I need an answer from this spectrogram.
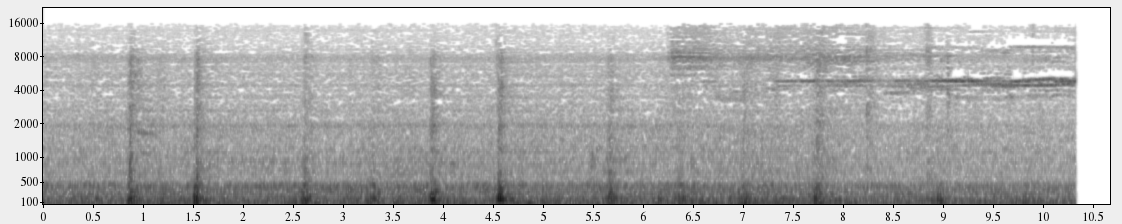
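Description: Passenger train coach rolling slowly through a station: a steady low rumble broken by irregular clunks of the wheels over rail joints. From about six seconds in, a thin high squeal from the running gear joins as the train slows. The sound cuts off abruptly just before the end.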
